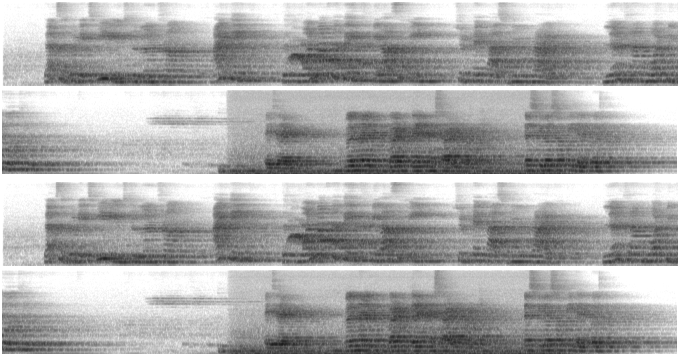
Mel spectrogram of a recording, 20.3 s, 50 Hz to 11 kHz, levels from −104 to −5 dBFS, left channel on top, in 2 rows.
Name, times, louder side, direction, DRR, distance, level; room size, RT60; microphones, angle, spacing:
voice 1, 0.6-2.7 3.1-3.7 4.2-6.3 6.8-8.3 9.0-10.7, equal, 35° right, -9 dB, 0.4 m, -29 dB
sound 1, 13.5-18.5, equal, 90° left, 0.7 m, -30 dB
voice 2, 14.1-14.6 15.2-17.4 17.9-19.1, left 1 dB, 65° right, -10 dB, 1.4 m, -22 dB
4.4 x 2.6 x 3.0 m, 2.4 s
head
